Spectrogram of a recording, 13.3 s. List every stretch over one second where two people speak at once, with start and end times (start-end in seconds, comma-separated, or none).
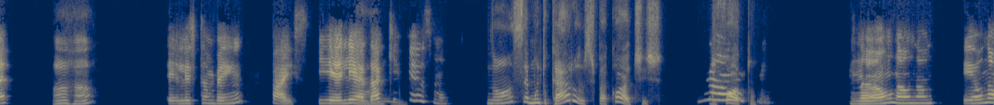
none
